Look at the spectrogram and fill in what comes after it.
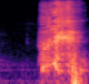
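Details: One loud, explosive, spraying wet sneeze after a brief silence; a forceful sneeze.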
